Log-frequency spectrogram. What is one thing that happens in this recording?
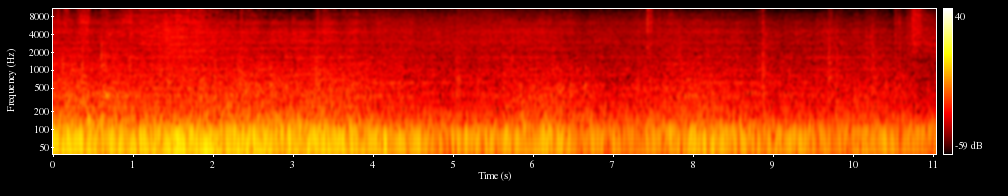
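Footsteps in armour run over stone.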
